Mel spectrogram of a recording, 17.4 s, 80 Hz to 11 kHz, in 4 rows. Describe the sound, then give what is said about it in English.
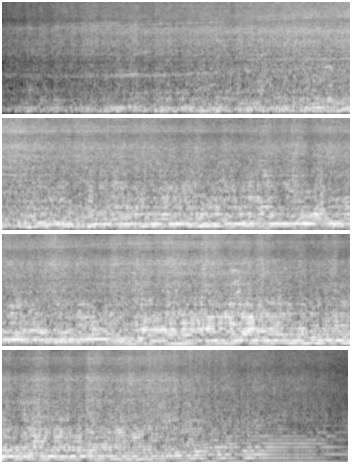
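A steady, droning propeller-plane engine hums loudly and continuously throughout, its layered harmonic tones wavering slightly in pitch, during a flight from Newquay Airport to islands some 25 miles off the Cornish coast, with no voices. “Being some 25 miles off the Cornish coast, the way to get to them is either by boat or via the air, in my case, from Newquay Airport.”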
